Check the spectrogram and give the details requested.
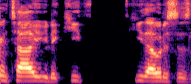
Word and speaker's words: Oats: But, guys who Keith Otis. Yeah, is how you say it, I guess. It's spelled Oats, and we've always said Oats, but I guess it's Otis over East Pennsboro.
